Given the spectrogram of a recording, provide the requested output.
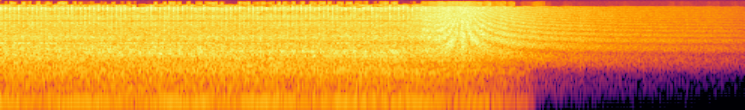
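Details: Honda Pilot after short block replacement for cylinder wall scoring that caused a knock: smooth, even idle with a steady low pulse and no knock or tick, then a clean shutdown; the replacement engine runs healthy.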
